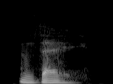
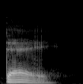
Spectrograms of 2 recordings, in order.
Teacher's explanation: Many Learners replace the voice TH with sounds like /d/ or /z/.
